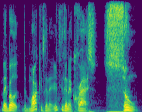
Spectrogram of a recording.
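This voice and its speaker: A man's voice: mid-range voice, animated, fairly quick, fairly bright tone, slightly rough, no room sound. Brash, cocky finance-bro man, swearing freely. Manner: heavy swearing, slangy; blunt, emphatic, repeats himself for punch. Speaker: podcast guest, online business entrepreneur. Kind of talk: casual podcast talk.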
